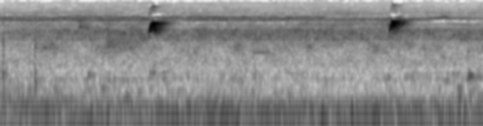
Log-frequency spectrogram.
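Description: Forest ambience: a steady high-pitched insect drone, with two short, sharp bird chirps about two and five seconds in.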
